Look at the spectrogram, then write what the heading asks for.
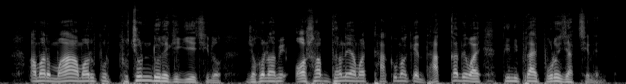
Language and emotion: Bengali, angry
